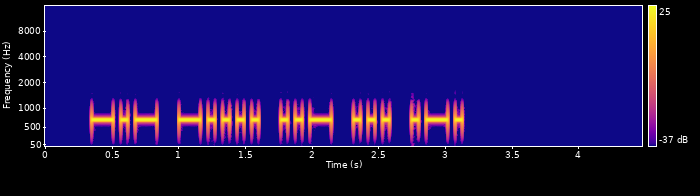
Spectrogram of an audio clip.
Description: Morse code, heard as a keyed tone, about 26 wpm, 700 Hz. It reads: K6USR
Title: Speed Racing - USA 1x3 Call Signs 22wpm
